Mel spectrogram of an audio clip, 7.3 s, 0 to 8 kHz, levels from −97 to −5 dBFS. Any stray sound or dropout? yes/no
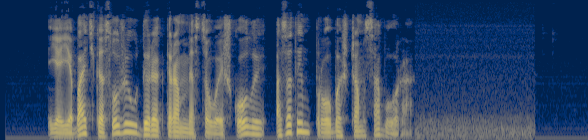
no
